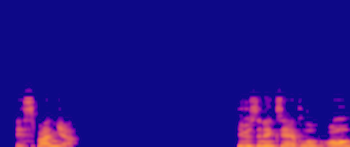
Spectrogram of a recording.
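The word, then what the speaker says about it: España: letter enye which is the end with the tilde there's technically no sound in english although we do have a similar sound in some words such as the n in canyon an example of a word with this sound in spanish is espana here's an example of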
